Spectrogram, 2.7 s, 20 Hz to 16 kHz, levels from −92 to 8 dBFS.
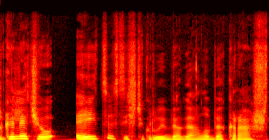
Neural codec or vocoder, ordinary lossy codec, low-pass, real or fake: none; AAC, 96 kbps; 14.4 kHz; real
